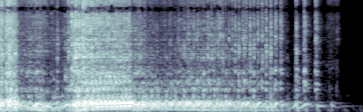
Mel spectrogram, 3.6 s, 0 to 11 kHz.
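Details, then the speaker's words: Freshly rebuilt small block V8, first solo rebuild, first start on engine run stand for break-in; cranks briefly, catches fast, revs smoothly with even note, winds down cleanly — sounds good, no knocking. "Good job, Bruce. It sounds good."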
